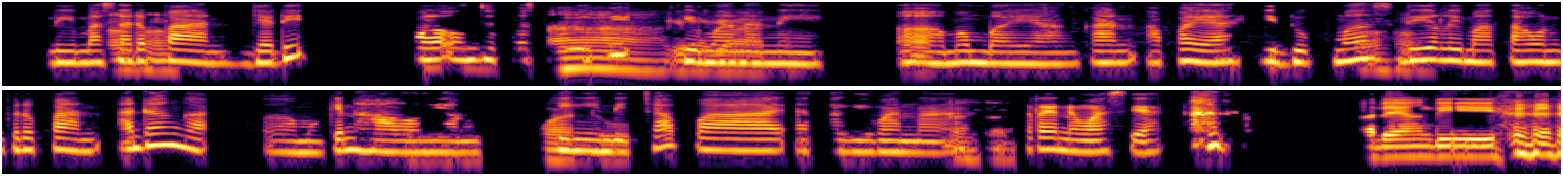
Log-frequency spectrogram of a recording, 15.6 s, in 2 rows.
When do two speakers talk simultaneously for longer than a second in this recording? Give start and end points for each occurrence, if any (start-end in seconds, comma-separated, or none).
none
